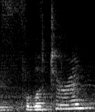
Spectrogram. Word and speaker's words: Floteren: moment to talk about the X notes in Fullerton that's how you pronounce the name of this tune um so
